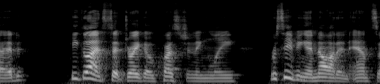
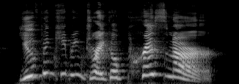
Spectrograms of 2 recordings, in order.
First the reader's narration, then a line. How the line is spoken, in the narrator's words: she shrieked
